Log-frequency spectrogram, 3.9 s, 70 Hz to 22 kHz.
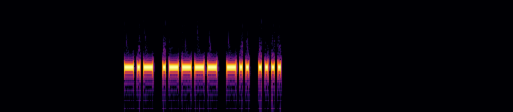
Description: Morse code, heard as a keyed tone, about 52 wpm, 700 Hz. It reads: K1DH
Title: USA Call Signs - 4 Characters - 50wpm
